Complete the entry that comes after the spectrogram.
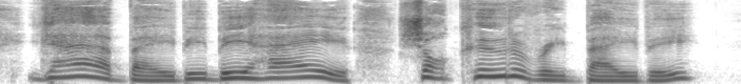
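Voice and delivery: slow voice, every word drawn out. Showing another voice saying charcuterie: Austin Powers voice. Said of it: "that was Austin Powers".

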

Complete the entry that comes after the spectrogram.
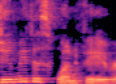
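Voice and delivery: normal talking voice

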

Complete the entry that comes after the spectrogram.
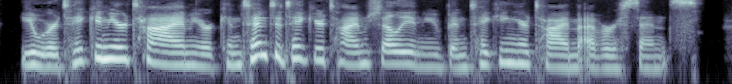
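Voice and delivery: ordinary delivery

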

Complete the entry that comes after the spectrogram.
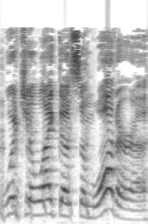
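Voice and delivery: put-on, badly done Italian accent. Retelling game dialogue where McCree tries an Italian accent: McCree's bad Italian accent. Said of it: "we need to talk about your Italian accent".

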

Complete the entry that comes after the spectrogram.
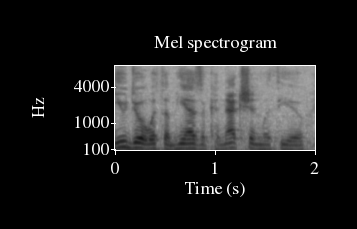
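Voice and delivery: ordinary delivery

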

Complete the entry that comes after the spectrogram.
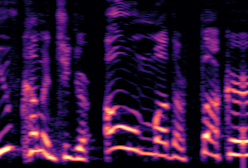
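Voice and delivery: fervent, worked-up voice. Retelling an episode scene, imitating Sandoval: impassioned imitation of Sandoval. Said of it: "impassioned, being like".

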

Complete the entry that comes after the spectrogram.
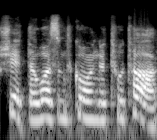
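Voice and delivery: fake, put-on Italian accent. Player told to speak in italics answers instead in mock italian accent. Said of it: "I said italics, not Italian".

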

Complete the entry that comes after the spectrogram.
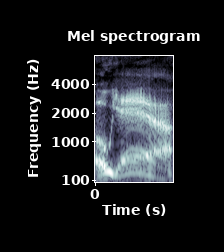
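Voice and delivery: very high, creaky, rough, stretched yeah. Saying how a phrase would sound from the Kool-Aid Man: Kool-Aid Man voice. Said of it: "If it were the Kool-Aid Man, it would be".

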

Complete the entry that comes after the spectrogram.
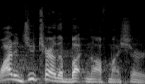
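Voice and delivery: mock fault-finding, accusing tone full of blame. Acting out a husband asking his wife about a missing button: imitating an accusing husband. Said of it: "husbands can say things in a way that's sort of accusative".

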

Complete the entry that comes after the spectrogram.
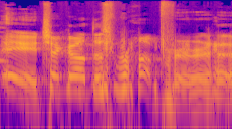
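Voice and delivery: very high-pitched put-on Brooklyn accent, male voice. Joking with friends about an accent on someone in a romper: put-on brooklyn accent. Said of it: "the last accent that you could imagine".

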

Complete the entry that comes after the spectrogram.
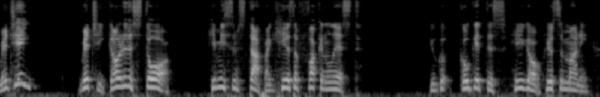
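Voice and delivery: put-on thick Brooklyn accent, very high-pitched and loud. Quoting a woman sending him to the store, in a heavy Brooklyn accent. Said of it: "she had this real heavy Brooklyn accent, which I'm going to try to replicate".

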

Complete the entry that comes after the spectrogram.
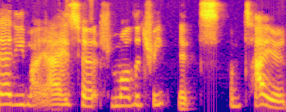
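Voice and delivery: put-on very high, whiny, tearful voice like a crying child. Acting out a sick kid answering his dad, imitating a crying kid. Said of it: "He's like crying".

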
